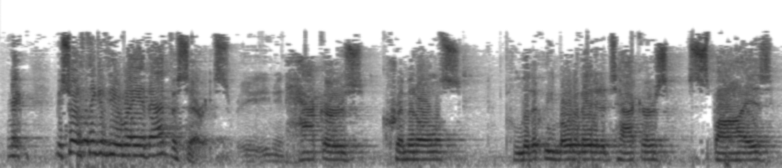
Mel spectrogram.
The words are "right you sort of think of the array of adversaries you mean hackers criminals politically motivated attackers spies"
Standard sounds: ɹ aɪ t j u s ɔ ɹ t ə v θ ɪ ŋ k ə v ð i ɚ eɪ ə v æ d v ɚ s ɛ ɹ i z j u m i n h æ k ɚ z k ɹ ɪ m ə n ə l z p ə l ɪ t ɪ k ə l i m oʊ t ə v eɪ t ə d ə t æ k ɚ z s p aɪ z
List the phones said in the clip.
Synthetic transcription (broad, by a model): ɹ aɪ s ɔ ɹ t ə θ ɪ ŋ k ə v ð i ɚ eɪ ə v æ d v ɚ s ɛ ɹ i z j m i n h æ k ɚ z k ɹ ɪ m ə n l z p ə l ɪ t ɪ k l i m oʊ t ə v eɪ t ə d ə t æ k ɚ z s p aɪ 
